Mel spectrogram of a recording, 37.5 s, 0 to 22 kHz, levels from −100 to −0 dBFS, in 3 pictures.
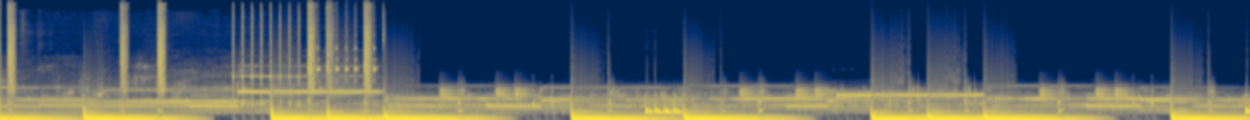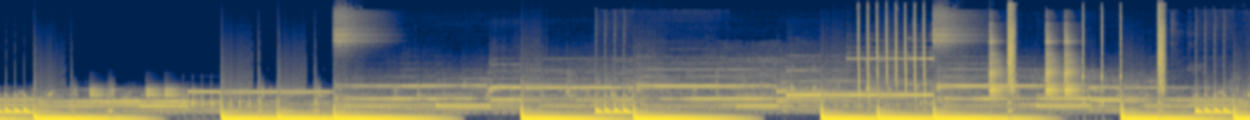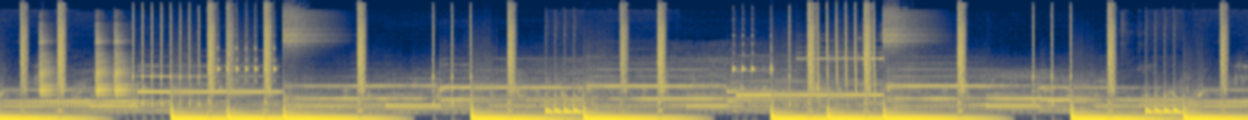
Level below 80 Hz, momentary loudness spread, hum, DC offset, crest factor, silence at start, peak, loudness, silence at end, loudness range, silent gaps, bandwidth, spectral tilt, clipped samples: -6 dBFS; 12 LU; none; under 0.1%; 6 dB; 0 s; 0 dBFS; -12 LUFS; 0 s; 3 LU; none; 19 kHz; -4.5 dB/octave; 4%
